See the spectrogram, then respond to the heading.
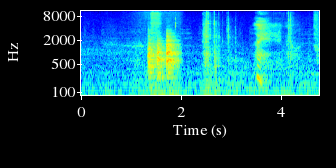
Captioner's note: hand rapping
